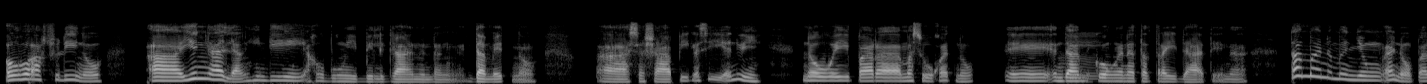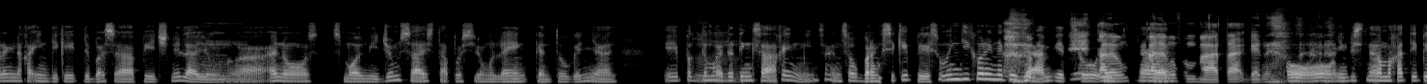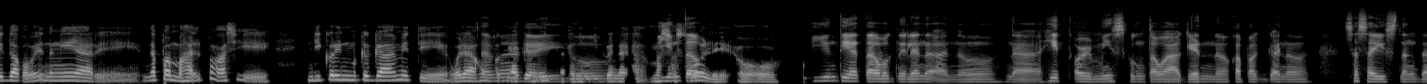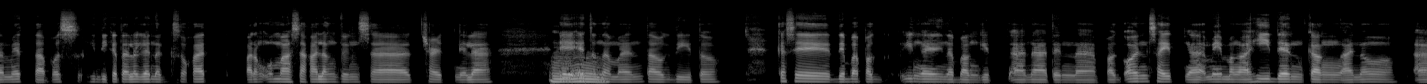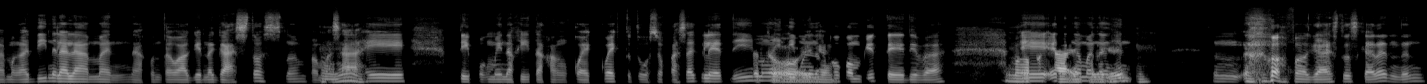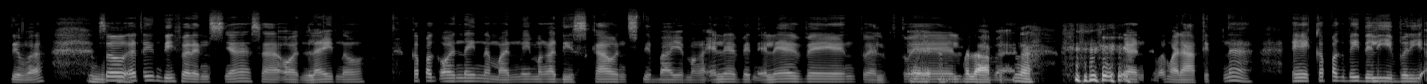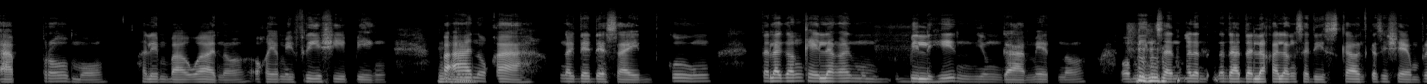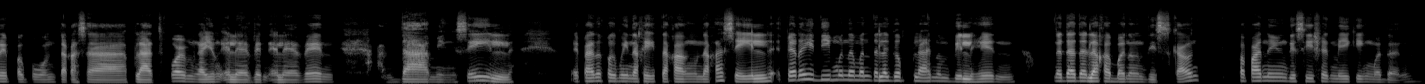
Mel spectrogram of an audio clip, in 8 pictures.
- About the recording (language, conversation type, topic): Filipino, podcast, Paano binago ng mga aplikasyon sa paghahatid ang paraan mo ng pamimili?
- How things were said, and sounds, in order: laugh; tapping; chuckle; other background noise; laughing while speaking: "oh mapagastos ka rin dun 'di ba"; laugh; laugh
